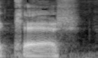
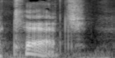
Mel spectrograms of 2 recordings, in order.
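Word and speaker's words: cache: Huh, it is a cash. A catch. Like catch. It's got like a TH sound on it, right? – No. It's just cash. Like cash money. It's pronounced that way.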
